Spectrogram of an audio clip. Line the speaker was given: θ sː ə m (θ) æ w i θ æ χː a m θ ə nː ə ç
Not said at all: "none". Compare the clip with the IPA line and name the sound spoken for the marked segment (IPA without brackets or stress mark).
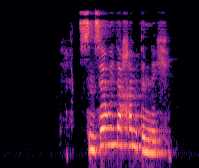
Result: s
